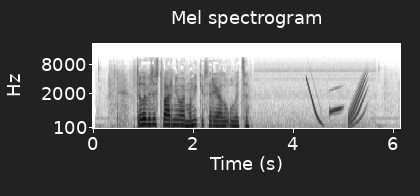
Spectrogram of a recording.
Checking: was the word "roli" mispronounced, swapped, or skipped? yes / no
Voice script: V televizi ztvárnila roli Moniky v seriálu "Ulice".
yes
